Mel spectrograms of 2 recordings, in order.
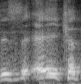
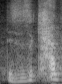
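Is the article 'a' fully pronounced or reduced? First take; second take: full; reduced. First: The article 'a' is fully pronounced as 'ay'. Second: The article 'a' is reduced to a weak vowel. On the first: The speaker calls it wrong. "안 그러거든요" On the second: The speaker calls it right. "요걸 눌러보더니 this is a cat 그러거든요"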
